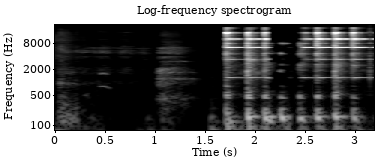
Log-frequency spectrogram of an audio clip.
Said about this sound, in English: That bell means it's 5 o'clock somewhere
